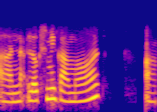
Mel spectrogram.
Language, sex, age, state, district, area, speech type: Goan Konkani, female, 18-30, Goa, Bardez, rural, conversation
